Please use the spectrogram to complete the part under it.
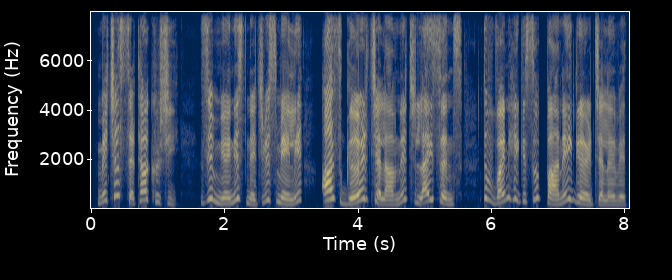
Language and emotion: Kashmiri, happy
